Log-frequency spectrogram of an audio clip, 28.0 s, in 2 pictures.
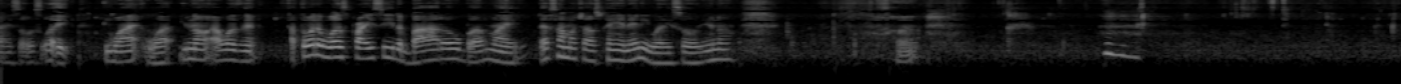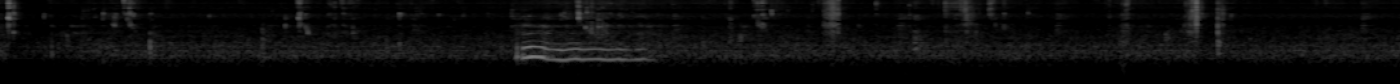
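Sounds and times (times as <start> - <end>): person humming mmm: 11.0 - 11.6, 19.1 - 20.8
crunchy chewing: 12.2 - 18.5, 20.7 - 26.4.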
